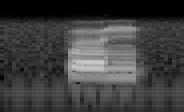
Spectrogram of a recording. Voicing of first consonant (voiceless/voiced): voiceless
